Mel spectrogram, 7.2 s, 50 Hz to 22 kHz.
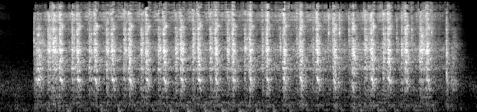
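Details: Rieju RS2 Matrix Pro 125cc after 10 years in storage, new battery, fuel lines and valve replaced, choke on, first start attempt: quick, even starter chugging about four compression beats a second, engine not catching.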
